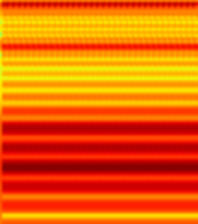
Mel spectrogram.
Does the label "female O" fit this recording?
Yes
